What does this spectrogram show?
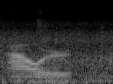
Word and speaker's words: tower: Và khi mình làm tower, bảy miệng ra cái âm mình làm trong miệng tower, tower và tower.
